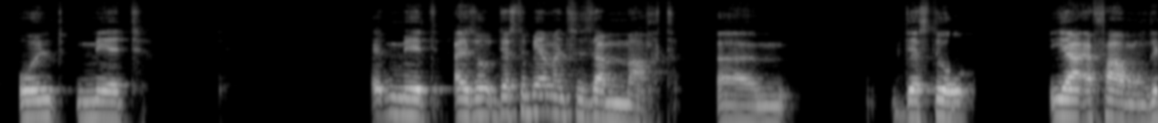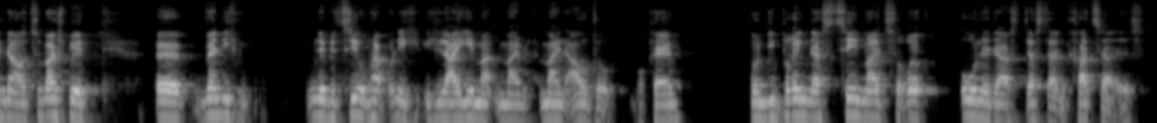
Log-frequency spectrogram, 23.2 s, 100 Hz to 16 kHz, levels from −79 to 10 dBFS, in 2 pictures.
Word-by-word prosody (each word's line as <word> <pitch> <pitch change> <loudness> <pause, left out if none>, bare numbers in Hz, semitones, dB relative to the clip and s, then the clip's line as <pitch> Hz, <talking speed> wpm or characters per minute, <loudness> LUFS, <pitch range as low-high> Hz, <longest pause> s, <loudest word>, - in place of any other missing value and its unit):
und 130 +1 +2
mit 125 -1 -2 2.2
äh, 415 -2 0
mit 140 - +2
also, 135 0 +2
desto 150 +3 -2
mehr 160 0 0
man 150 -2 -4
zusammen 125 -4 0
macht, 110 -1 -7 0.4
ähm, 105 -1 -5 1.0
desto 375 - +3 0.8
ja, 135 -1 +8
Erfahrung, 120 -4 +2
genau. 125 -2 +1
Zum 120 +3 -9
Beispiel, 140 -2 +2 0.6
äh, 125 -1 +6
wenn 140 +2 +1
ich 135 -1 -3 0.7
'ne 135 0 +1
Beziehung 130 +1 -1
habe 130 - 0
und 130 - -6
ich 120 - -6
ich 115 0 -10
leihe 120 -1 +4
jemanden 120 -2 -1
mein 110 -3 -5
mein 115 0 -2
Auto, 395 - -5 0.2
okay, 115 +1 -2 0.7
und 120 0 -2
die 130 - -1
bringen 135 +2 0
das 125 0 -1
10 140 -2 0
mal 125 -1 0
zurück, 390 - -2 0.3
ohne 130 -2 0
dass 115 -2 -2
dass 120 0 -3
da - - -1
'n - - -7
Kratzer - - -2
ist. 405 -2 -11
130 Hz, 120 wpm, -25 LUFS, 120-140 Hz, 2.2 s, ja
